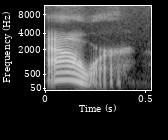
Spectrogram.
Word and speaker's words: hour: apple, an elephant, an hour. Notice I said vowel sound, not vowel letter. An hour uses an because hour starts with a vowel sound. The H is silent.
